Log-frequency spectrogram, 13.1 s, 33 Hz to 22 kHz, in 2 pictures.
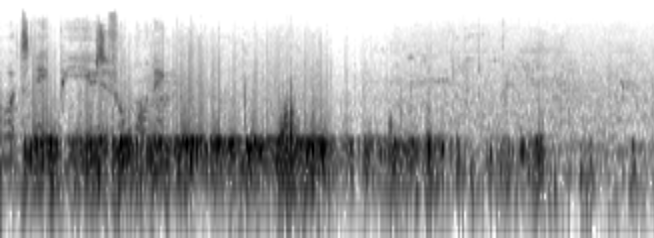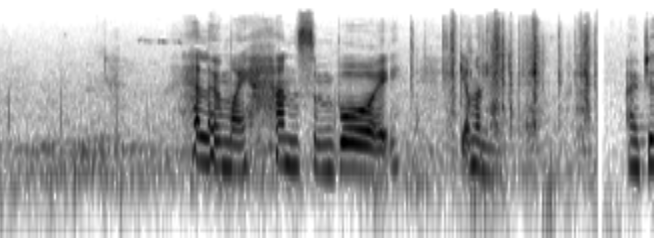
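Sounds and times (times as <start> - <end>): wind rumbling on microphone: 0.0 - 12.8
footsteps on stone paving: 5.0 - 7.6.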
